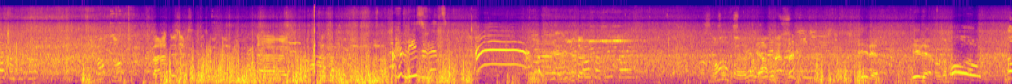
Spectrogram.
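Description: A crowd of children and adults chatter and shout in the distance outdoors.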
